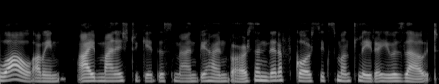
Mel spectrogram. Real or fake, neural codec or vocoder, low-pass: fake; codec, 16 kHz, 8 kbps, FunCodec, trained on LibriTTS, 25 frames a second; 7.2 kHz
